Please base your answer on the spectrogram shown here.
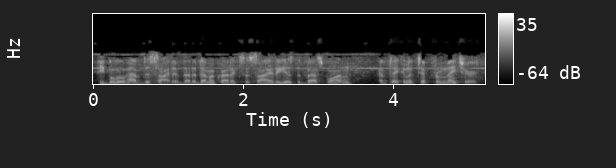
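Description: A man's voice: lowish voice, very animated, brisk. A man delivering scripted 1960s public-service radio narration in a solemn, declamatory way. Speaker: announcer. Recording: muffled old radio recording, faint noise.

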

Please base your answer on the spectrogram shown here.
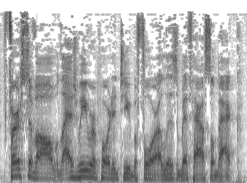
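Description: Campy guy podcast host dishing gossip, sassy n bawdy, super lively pitch. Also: normal speed. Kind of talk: comic gossip chat.

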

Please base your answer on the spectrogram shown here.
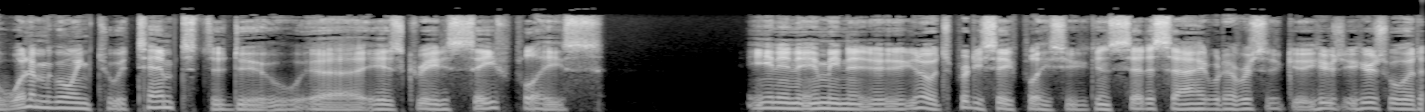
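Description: A man with a gravelly, creaky voice delivers an improvised bedtime podcast monologue. He wanders through tangents, stops to correct himself and apologizes in a whimsical way. The recording is dry and close, with no room sound. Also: mid-range voice, dry recording. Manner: meandering, halting, trails off into tangents and self-corrections. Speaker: podcast host.

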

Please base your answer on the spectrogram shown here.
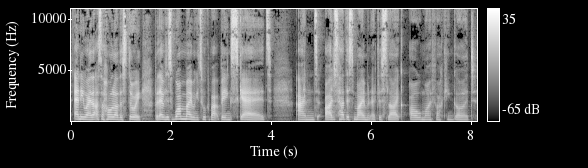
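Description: A woman's voice: medium pitch, level tone, a little fast, gravelly, fairly bright tone. A woman hosting a candid podcast chat, emphatic and swearing freely as she talks. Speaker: podcast host. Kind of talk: candid casual conversation.

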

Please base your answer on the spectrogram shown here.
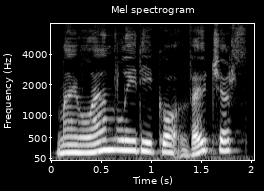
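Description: A man voicing a small, sullen, earnest girl in a story, terse and slow. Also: high-pitched, lively intonation, dark tone, pitched above the performer's own voice.

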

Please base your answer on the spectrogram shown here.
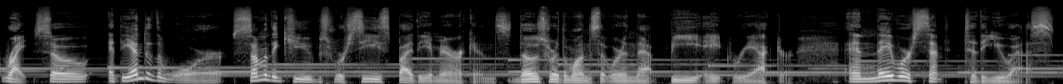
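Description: A man's voice: lowish voice, very animated, measured pace, over music. A man explaining things informally as a science correspondent, telling a story in a conversational podcast style.

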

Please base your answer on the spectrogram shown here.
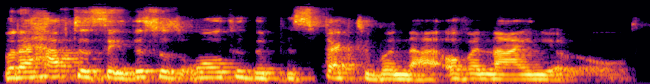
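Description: A woman's voice: lowish voice, fast, reverberant. A woman from Kenya with a Kenyan accent, answering interview questions in a reflective, conversational way. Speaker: interview guest, executive director.

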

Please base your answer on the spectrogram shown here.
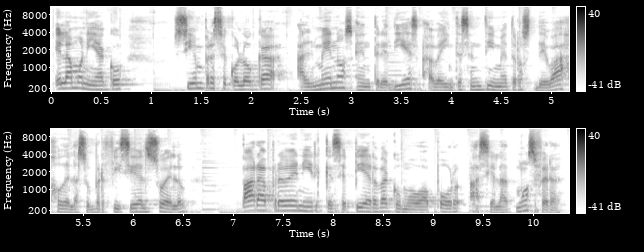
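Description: A man's voice: medium pitch, a little mellow. A man hosting a podcast, telling a story in an informal, conversational way with sardonic asides. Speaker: podcast host. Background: music.

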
